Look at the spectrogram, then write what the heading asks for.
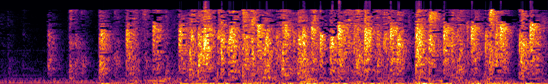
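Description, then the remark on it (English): An audience claps, starting with a few scattered hand claps that quickly swell into steady, dense applause, loud and continuous with no voices. “So nice to have clapping between the people.”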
